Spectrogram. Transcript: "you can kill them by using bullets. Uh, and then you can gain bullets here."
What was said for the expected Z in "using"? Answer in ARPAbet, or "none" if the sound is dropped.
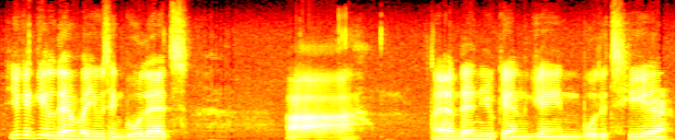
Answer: S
